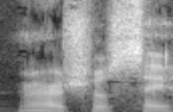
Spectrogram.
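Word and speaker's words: Marechaussee: a group known as the marose hunters marital say Hunters so that's how you pronounce that word now though watch I'm going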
